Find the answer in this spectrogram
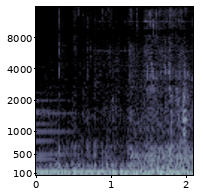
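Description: A stream of milky gelatin mixture pouring from a glass jar into a plastic mold, a soft steady splashing that grows a little stronger after about a second. A held note of background music fades out at the start.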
